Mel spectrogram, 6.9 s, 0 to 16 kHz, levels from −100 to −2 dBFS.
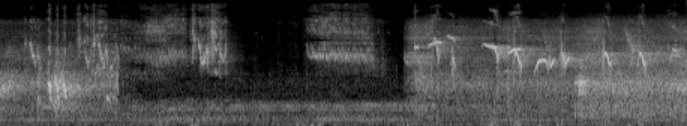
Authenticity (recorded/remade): remade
